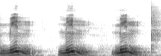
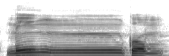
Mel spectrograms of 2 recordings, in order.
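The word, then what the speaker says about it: منكم: তাহলে উচ্চারণ হবে মিন নুন সাকিনের বাম পাশে কাফ অক্ষর পাইলে নুন সাকিন গোপন করে পড়তে হয় একটা অনুষ্কার চিহ্ন আছে বাংলায় অনুস্কার যেখানে নুন সাকিন গোপন হবে সেখানে কাফেশ কু কু মিলবে মিম এর সাথে কুম তাহলে উচ্চারণ হল কি মিন কুম মিন কুম এটা আতুম আর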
